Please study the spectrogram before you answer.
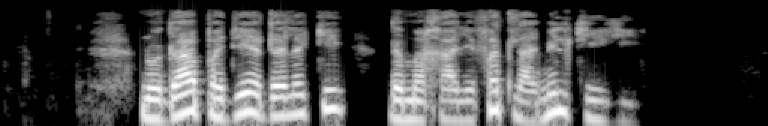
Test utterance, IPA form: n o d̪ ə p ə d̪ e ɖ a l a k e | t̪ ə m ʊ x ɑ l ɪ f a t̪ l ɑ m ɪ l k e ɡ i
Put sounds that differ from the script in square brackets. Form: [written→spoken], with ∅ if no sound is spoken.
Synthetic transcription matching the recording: n o d̪ [ə→ɑ] p ə d̪ e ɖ a l a k e | [t̪→d̪] ə m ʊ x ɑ l ɪ f a t̪ l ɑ m ɪ l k e ɡ i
